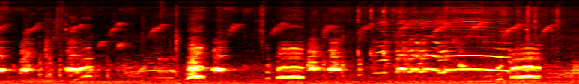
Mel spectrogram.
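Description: Native chickens close by in a rural yard, sounding repeated clucks and short coos in uneven bursts, with hens calling over one another at moderate loudness and no human voices.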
